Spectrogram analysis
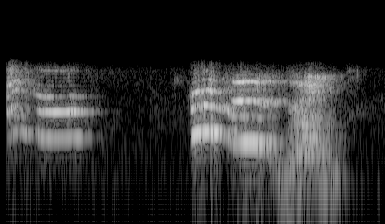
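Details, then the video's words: Siberian Husky 'talking', said to be saying hello: two drawn-out harmonic vocal notes, the first about a second long, then a pause, then a longer wavering, rising-then-falling utterance lasting about a second and a half, in a quiet room. "talking husky he loves to say HELLO"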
